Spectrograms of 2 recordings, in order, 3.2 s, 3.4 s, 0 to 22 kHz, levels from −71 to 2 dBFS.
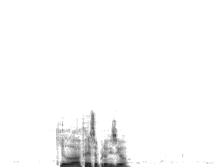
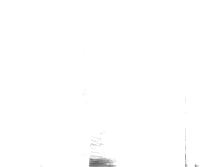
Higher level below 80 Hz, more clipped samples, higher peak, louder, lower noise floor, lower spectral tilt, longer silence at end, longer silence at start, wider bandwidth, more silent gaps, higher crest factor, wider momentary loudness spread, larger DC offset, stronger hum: first, -56 dBFS vs under -90 dBFS; neither; first, -2 dBFS vs -20 dBFS; first, -15 LUFS vs -34 LUFS; second, -75 dBFS vs under -90 dBFS; about the same, -6.5 dB/octave vs -6.5 dB/octave; first, 1.35 s vs 0.4 s; second, 0.9 s vs 1.35 s; second, 7.4 kHz vs 16 kHz; neither; about the same, 18 dB vs 20 dB; second, 5 LU vs 23 LU; neither; neither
